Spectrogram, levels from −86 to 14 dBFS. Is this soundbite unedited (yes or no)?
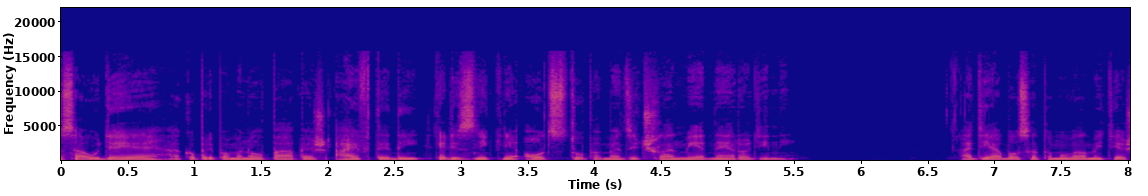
no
